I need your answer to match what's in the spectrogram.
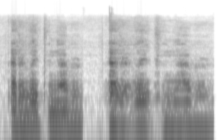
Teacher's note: En la palabra better, tenemos la doble T, que se pronuncia casi igual a la R en español.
